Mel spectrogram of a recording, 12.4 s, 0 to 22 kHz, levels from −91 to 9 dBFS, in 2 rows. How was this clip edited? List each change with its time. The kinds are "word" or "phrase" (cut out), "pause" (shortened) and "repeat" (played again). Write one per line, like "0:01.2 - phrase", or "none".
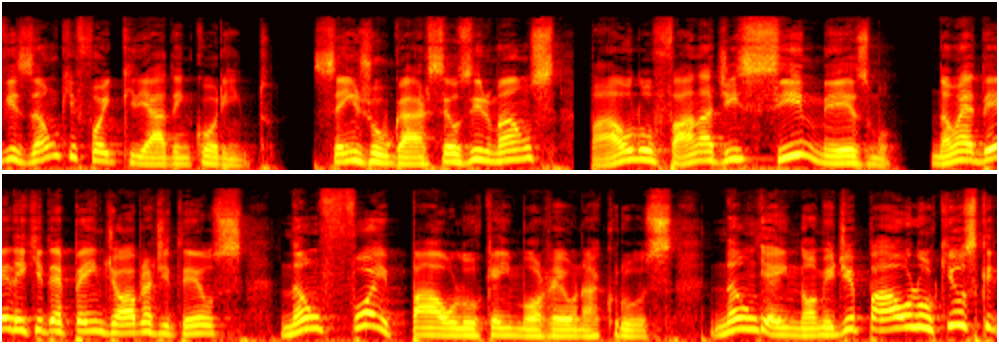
0:03.6 - pause
0:11.0 - word

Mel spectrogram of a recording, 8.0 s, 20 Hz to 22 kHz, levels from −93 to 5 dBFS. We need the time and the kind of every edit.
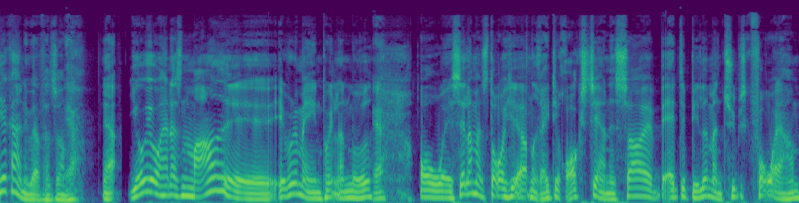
0:01.2 - pause
0:05.3 - phrase
0:06.8 - phrase

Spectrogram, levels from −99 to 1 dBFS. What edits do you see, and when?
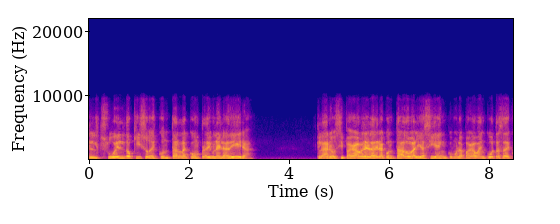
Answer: none

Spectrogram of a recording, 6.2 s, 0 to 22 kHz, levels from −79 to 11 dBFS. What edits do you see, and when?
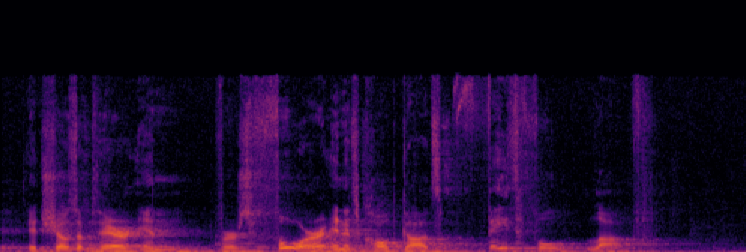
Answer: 0:01.8 - word

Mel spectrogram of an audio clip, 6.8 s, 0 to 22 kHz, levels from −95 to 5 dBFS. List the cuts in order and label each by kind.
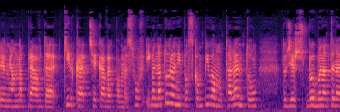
0:03.0 - word

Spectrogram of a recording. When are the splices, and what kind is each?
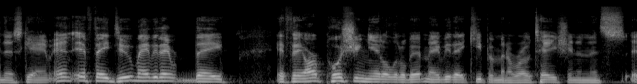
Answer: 0:01.7 - word

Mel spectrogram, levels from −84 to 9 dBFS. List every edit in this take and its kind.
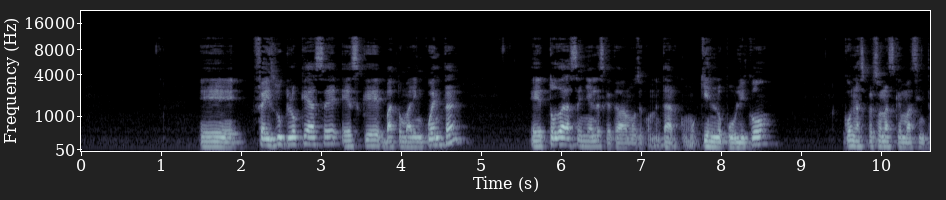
0:02.1 - pause
0:09.5 - word

